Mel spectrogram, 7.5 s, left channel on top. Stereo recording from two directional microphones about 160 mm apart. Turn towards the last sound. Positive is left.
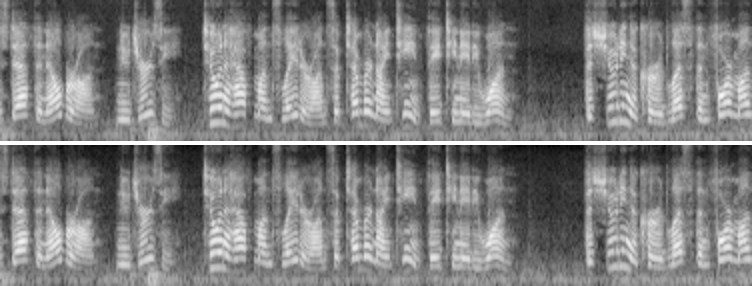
turn(degrees=50)  # may be behind; listen again after turning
